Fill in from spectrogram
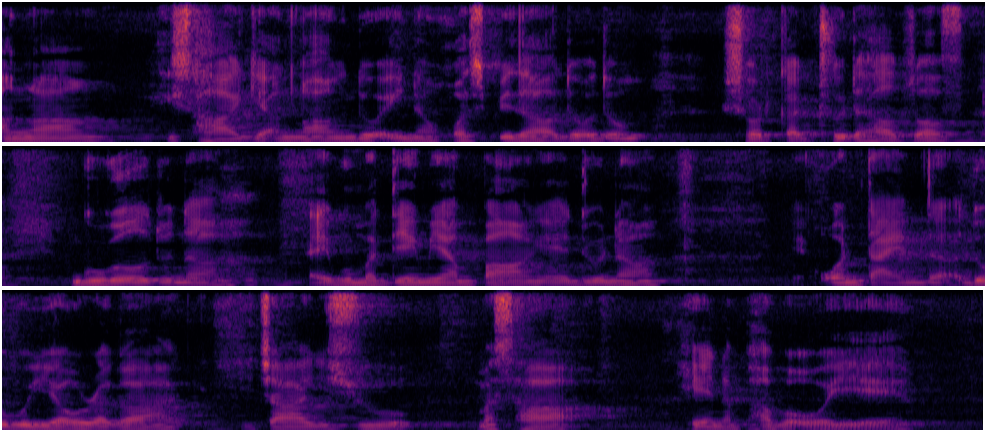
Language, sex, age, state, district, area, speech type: Manipuri, male, 18-30, Manipur, Chandel, rural, spontaneous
